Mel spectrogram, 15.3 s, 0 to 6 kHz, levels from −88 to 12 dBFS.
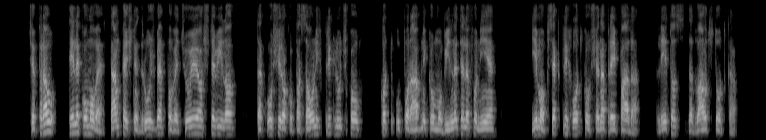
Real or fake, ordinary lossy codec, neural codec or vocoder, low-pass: fake; none; autoencoder, 48 kHz, 128 numbers a frame, DAC-VAE, trained on Japanese speech; 5.4 kHz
